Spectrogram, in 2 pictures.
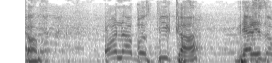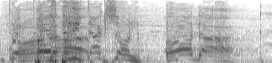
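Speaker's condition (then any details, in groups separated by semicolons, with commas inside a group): No condition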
